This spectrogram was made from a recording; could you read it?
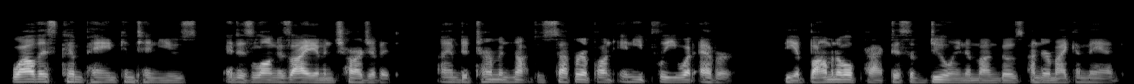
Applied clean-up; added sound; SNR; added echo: none; none; none; none.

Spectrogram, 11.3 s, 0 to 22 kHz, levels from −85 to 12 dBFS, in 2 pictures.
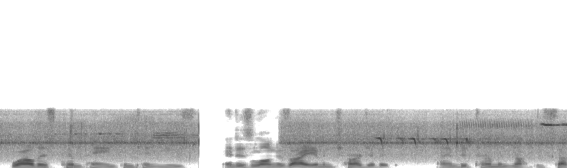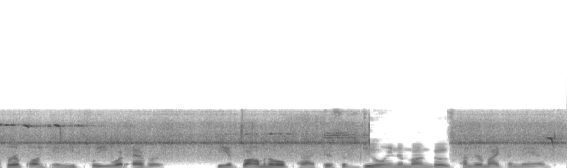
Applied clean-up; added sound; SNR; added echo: none; Chirp, tweet; -4 dB; none.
